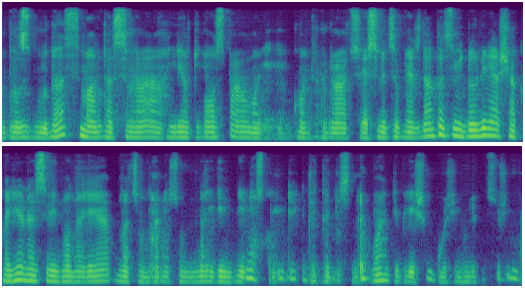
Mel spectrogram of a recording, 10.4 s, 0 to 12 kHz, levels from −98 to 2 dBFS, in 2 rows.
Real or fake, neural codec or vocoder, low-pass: fake; autoencoder, 22.05 kHz, a latent of 192 numbers a frame, VITS, trained on one speaker; 9.9 kHz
